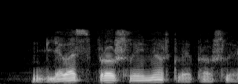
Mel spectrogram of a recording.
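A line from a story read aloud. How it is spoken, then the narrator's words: Plain. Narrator (Russian): сказал Эрмин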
